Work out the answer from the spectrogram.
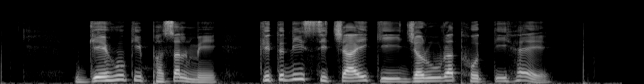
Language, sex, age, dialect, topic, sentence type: Hindi, male, 18-24, Awadhi Bundeli, agriculture, question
